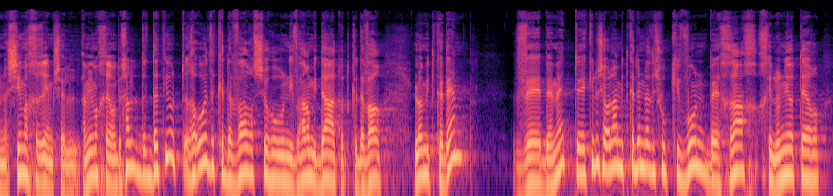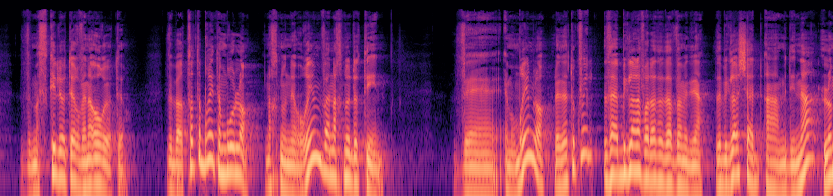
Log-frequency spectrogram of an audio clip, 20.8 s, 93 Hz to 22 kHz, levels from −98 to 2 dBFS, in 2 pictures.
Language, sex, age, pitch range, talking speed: Hebrew, male, 40-59, 120-170 Hz, 155 wpm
